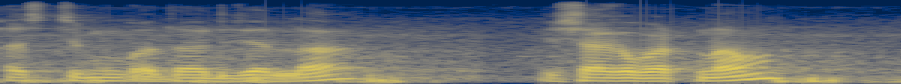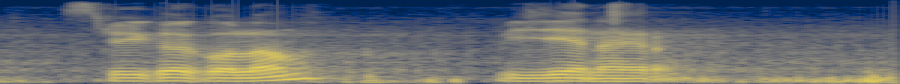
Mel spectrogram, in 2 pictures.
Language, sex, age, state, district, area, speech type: Telugu, male, 18-30, Andhra Pradesh, Eluru, urban, spontaneous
